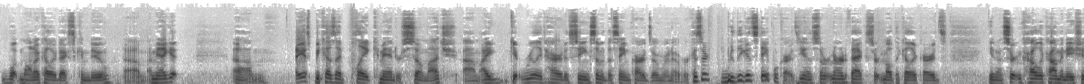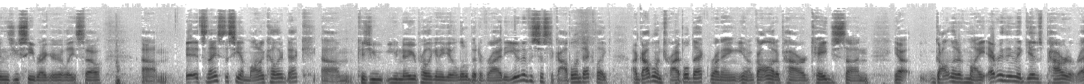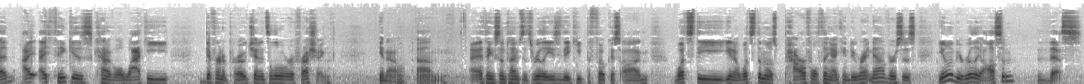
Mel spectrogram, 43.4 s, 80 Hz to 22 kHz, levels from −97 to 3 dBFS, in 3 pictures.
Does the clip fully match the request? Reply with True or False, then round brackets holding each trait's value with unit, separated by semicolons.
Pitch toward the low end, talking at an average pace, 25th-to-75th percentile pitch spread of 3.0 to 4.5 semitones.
False (125 Hz; 225 wpm; 3.4 semitones)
